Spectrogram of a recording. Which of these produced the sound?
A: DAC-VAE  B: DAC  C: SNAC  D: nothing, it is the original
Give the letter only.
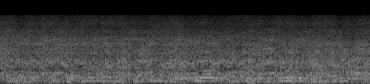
C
